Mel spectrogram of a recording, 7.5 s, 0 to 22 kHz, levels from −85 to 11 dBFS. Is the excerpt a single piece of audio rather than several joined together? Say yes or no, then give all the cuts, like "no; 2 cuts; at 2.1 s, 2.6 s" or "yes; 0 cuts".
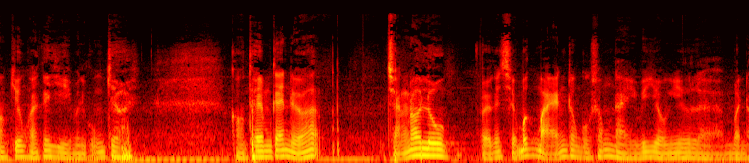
yes; 0 cuts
